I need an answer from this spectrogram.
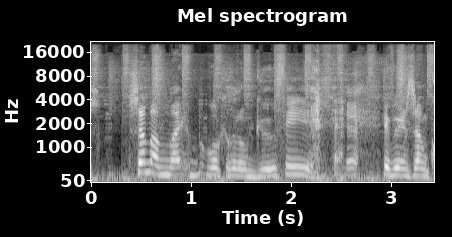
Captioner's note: laugh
